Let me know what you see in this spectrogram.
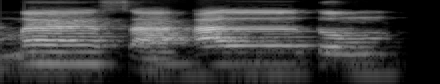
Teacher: lam itu punya sifat bainiyah. Bainiyah itu suaranya sedikit mengalir.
